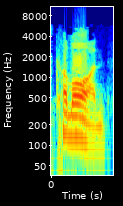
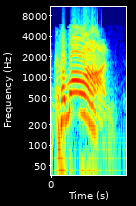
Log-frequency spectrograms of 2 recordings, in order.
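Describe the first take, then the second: First: Said in the usual way. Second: Loud, high call-out as James; exasperated urging. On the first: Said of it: "so I'm having this". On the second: Acted. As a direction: burst out at slow listeners. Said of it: "James is standing here going".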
